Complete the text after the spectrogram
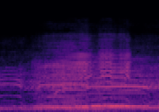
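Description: A cow moos in a long, drawn-out low call that swells and holds for a couple of seconds, close and fairly loud, with no talking.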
